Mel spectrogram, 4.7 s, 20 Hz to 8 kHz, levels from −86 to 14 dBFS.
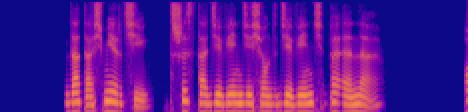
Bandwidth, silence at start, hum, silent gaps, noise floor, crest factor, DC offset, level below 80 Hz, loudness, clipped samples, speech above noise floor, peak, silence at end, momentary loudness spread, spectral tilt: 7.6 kHz; 0.65 s; none; 1.53-1.64 s, 3.85-4.64 s; under -90 dBFS; 18 dB; 1%; -52 dBFS; -22 LUFS; under 0.1%; over 69 dB; -4 dBFS; 0 s; 9 LU; -5.5 dB/octave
